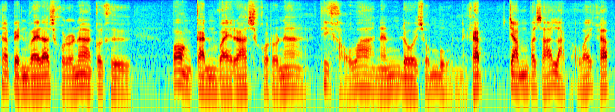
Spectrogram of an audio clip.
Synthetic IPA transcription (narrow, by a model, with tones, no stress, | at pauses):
t̪ʰaː˥˩pe˧nwa˧jɾa˦˥skʰoː˧ɾoː˧naː˥˩kɔː˥˩kʰɯː˧ | pɔ˥˩ŋka˧nwa˧jɾa˦˥skʰoː˧ɾoː˧naː˥˩t̪ʰiː˥˩kʰa˩˦wːaː˥˩na˦˥ndoː˧jso˩˦mbuː˧nːa˦˥kʰa˦˥p̚ | t͡ɕa˧mpʰa˧saː˩˦la˨˩k̚ʔa̰˧wa˦˥jkʰa˦˥p̚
